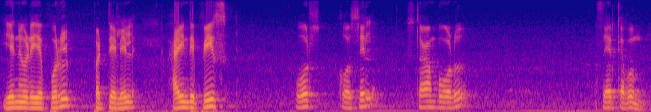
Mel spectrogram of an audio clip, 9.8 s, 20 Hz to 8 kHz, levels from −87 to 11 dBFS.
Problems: none marked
